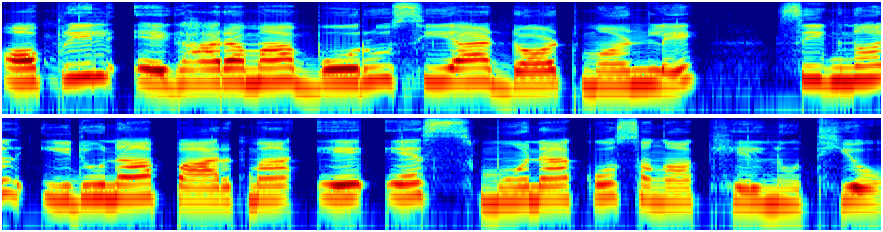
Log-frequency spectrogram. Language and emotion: Nepali, neutral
